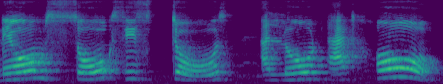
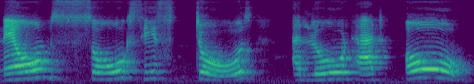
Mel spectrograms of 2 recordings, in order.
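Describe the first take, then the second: First: Slow repeat. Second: Very slow, each word spelled out; slow drill reading. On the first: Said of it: "Repeat karo mere saath". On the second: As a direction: read it slowly, stretching the O sound. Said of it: "First, O sound". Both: Shown as a demonstration.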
